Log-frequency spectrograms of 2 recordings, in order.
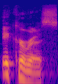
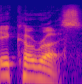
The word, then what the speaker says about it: Icarus: Ocarina of Time Kid Icarus and if you've ever wondered if it's pronounced kitikaris or Kid Icarus it's Icarus Icarus thus saith the dictionary and now you know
